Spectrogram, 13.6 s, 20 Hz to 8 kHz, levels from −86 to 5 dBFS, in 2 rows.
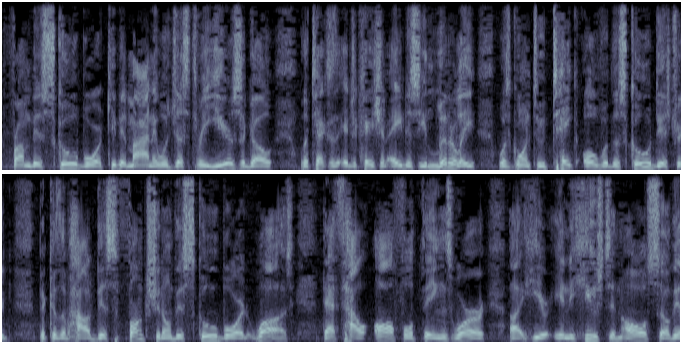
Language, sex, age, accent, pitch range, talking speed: English, male, 40-59, American, 120-150 Hz, 205 wpm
